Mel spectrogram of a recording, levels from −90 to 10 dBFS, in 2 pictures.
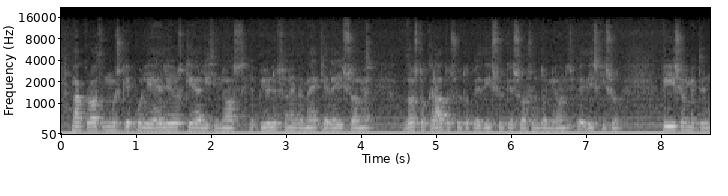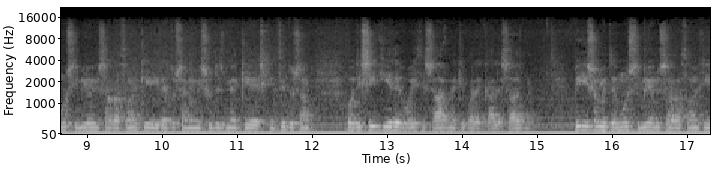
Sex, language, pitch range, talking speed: male, Greek, 115-125 Hz, 175 wpm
